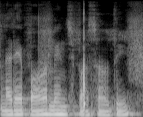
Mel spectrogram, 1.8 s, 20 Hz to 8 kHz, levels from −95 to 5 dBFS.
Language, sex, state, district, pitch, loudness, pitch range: Tamil, male, Tamil Nadu, Nilgiris, 95 Hz, -20 LUFS, 90-100 Hz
